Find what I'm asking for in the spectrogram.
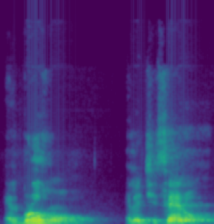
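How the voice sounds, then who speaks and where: Fast-talking pastor, high voice. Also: male voice. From Colombia. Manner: animated, asks the congregation frequent rhetorical questions; fast-talking, trips over his words. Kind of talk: sermon. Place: church. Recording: echoey church hall.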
